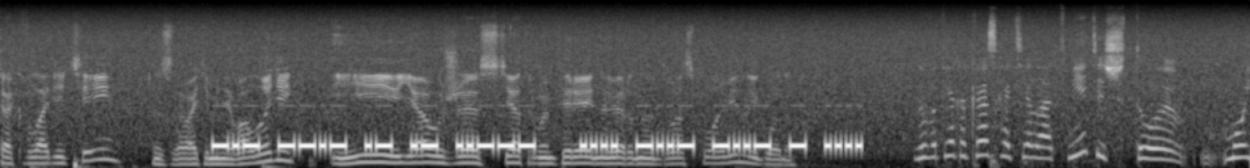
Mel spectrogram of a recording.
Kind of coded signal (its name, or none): Morse code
